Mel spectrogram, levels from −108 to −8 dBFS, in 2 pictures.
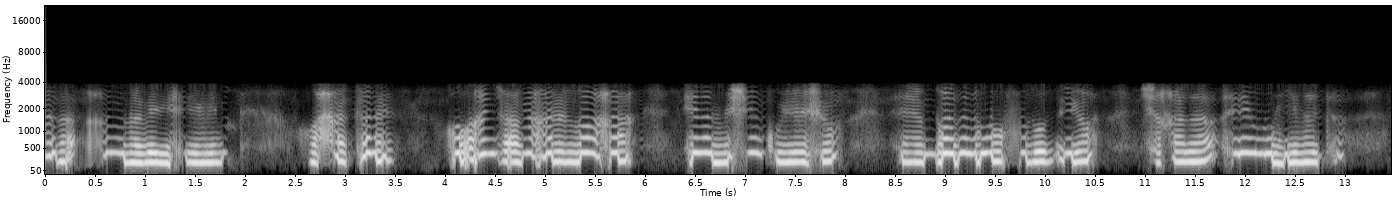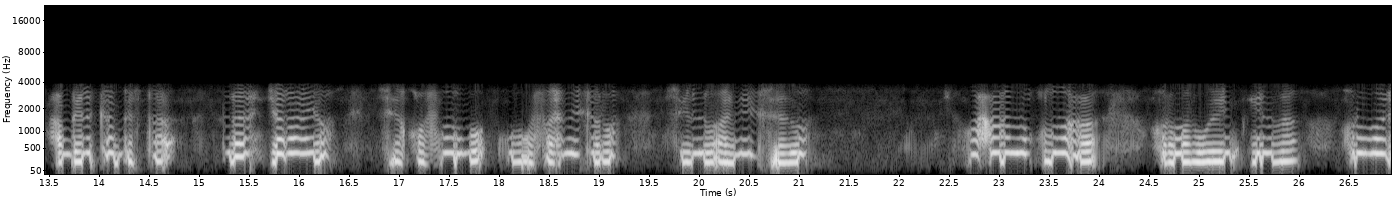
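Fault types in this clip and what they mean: Codec 2 vocoder: The speech is rebuilt from sine waves carrying only pitch, voicing and spectral envelope, so it sounds robotic and buzzy. The band is narrow, roughly 150 Hz to 3.5 kHz, and the codec runs at 3.2 kbit/s.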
